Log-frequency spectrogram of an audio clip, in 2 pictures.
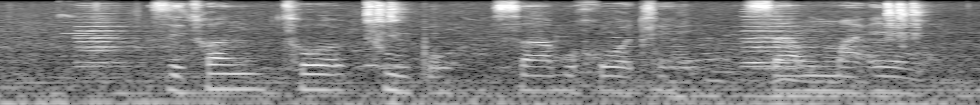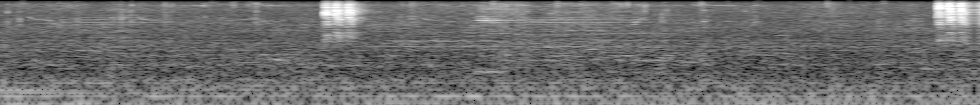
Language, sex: Tswana, male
